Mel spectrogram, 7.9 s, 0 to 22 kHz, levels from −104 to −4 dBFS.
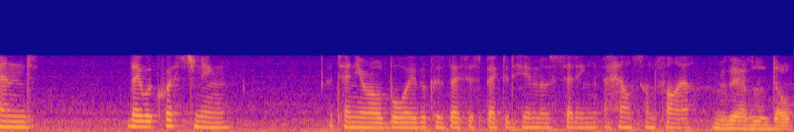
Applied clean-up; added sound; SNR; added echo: none; none; none; none.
